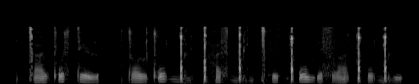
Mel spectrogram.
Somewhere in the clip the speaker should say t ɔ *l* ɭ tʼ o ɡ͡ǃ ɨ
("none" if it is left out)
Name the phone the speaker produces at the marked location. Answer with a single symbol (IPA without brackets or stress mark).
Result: none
